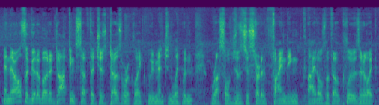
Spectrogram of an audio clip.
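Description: A man's voice: on the low side, fast, fairly bright tone. Casual, enthusiastic man chatting pop culture. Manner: enthusiastic, rambling, colloquial. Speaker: co-host of an entertainment review show.

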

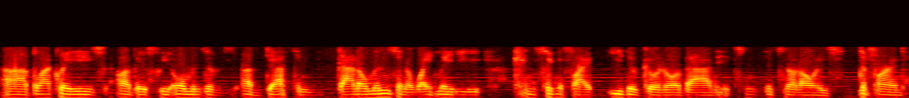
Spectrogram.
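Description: A low-pitched man from Canada tells his story in a casual, rambling voicemail. The call sounds thin and phone-like, with faint music underneath. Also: flat delivery, moderate pace. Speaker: caller. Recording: tinny phone line.

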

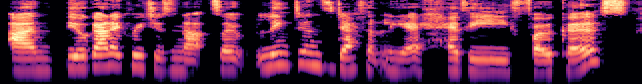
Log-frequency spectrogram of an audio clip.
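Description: A woman from Australia with an English accent answers interview questions in an emphatic, chatty way. Her voice sits a little low, and the recording is close and dry. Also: a little fast, a bit bright, no room sound. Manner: emphatic, chatty, many "like" fillers. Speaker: guest, personal branding expert. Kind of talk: candid conversational interview answers.

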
